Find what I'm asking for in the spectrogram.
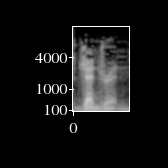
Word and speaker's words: Gendron: Rachel Gentleman. – Gentleman. – I can see how you'd be confused. No, it's Gendron.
